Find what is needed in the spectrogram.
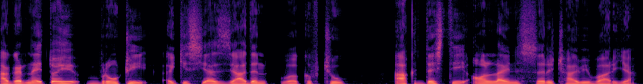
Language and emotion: Kashmiri, neutral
